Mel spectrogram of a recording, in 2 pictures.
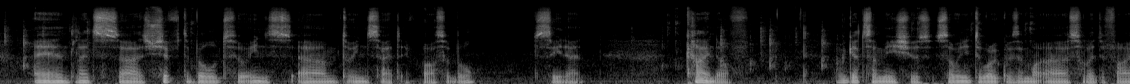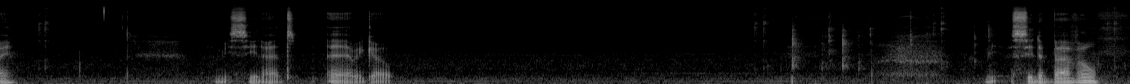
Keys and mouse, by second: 0.2 shift+middle click, 0.8 q, 7.2 middle drag, 7.7 shift+middle drag, 8.2 middle click, 10.2 click, 10.6 q, 19.2-19.6 middle drag, 19.7 shift+middle drag, 20.6 click, 21.0 q.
